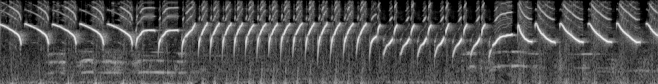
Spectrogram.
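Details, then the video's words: Canary song used as a lure to get young canaries singing: a run of loud, sharply falling whistled sweeps repeated rapidly, changing pace and pitch in several sections with hardly a pause. "Kenari gacor NGEROL PANJANG"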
